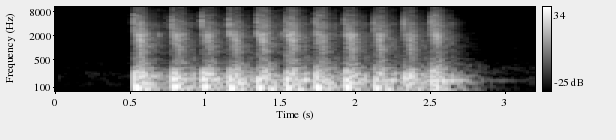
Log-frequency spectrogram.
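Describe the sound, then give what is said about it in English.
Loud, rapid knocking, about a dozen hard raps in a steady, quick rhythm, with no one speaking, ending with a brief ringing decay. “Sometimes you'll go through problems and heartache and difficulty. He knocks louder.”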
